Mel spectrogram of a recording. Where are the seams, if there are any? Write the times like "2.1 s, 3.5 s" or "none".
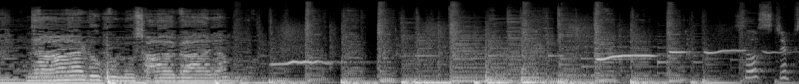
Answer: none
